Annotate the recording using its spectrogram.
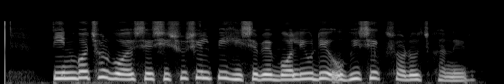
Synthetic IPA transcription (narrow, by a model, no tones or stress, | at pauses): t̪inbɔt͡ɕʰoɾbɔeoʃeʃiʃuʃilpiɦiʃebebɔliuɖeobʱiʃekʃɔɾod͡ʑkʰaneɾ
